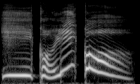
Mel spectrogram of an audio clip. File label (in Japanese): いいこいいこっ, Voice Breath; Vocaloid 6.5.1; Otomachi; VOCALOID6 AI OtomachiUna Spicy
